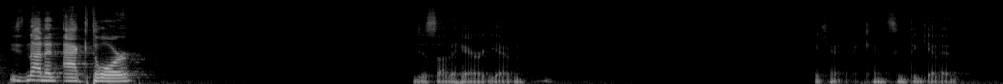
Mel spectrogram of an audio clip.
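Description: A middle-aged man talks into a close microphone with animation, in short bursts with pauses.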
